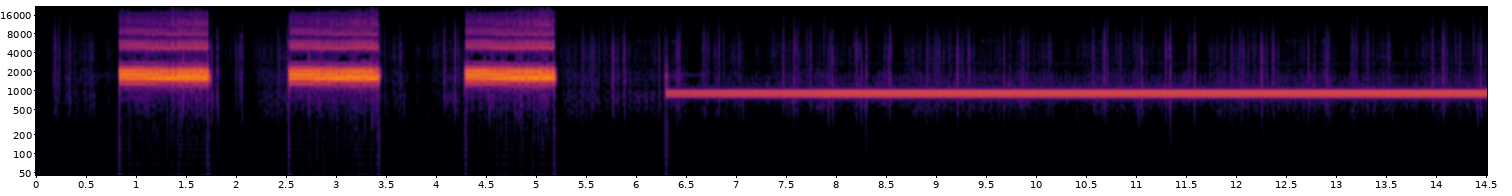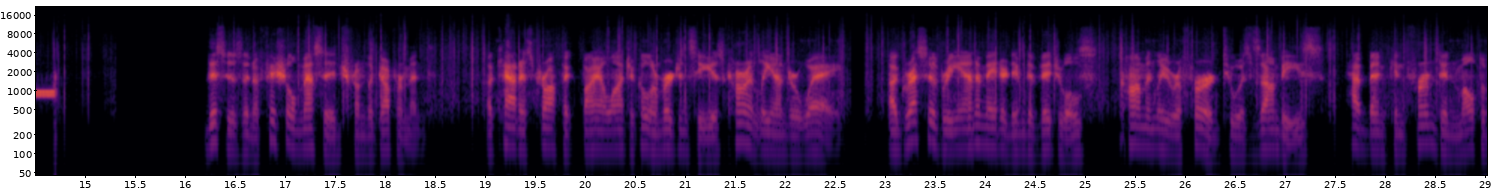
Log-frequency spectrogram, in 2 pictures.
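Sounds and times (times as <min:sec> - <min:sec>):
data burst tones: 0:00.8 - 0:01.8, 0:02.5 - 0:03.4, 0:04.3 - 0:05.2
two-tone attention signal: 0:00.8 - 0:01.8, 0:02.6 - 0:03.4, 0:04.3 - 0:05.2.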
